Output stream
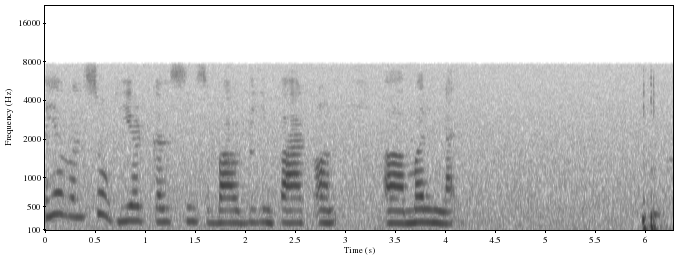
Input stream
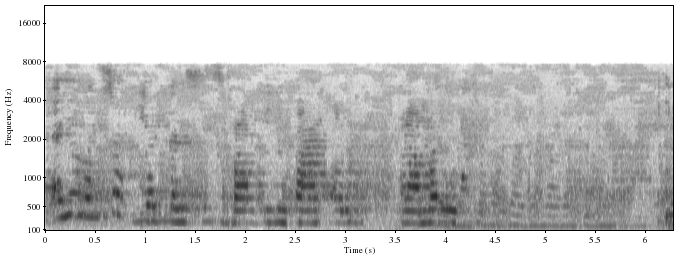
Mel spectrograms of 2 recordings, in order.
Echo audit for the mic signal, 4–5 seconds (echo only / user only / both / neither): both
